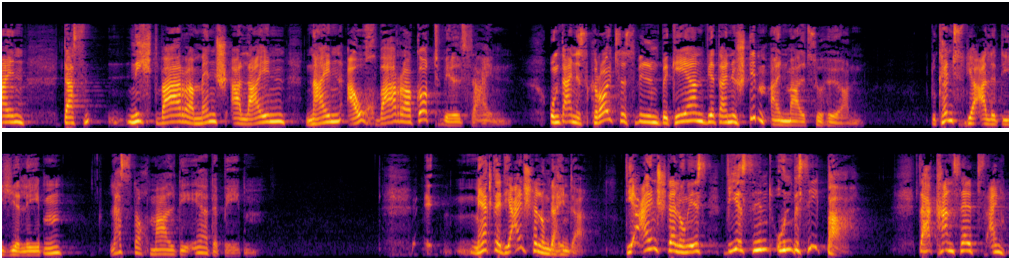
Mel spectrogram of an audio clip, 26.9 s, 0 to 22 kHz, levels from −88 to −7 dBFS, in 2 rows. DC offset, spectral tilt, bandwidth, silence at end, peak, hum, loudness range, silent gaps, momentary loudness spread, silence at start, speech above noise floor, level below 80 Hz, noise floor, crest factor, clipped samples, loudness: under 0.1%; -3.5 dB/octave; 11 kHz; 0.05 s; -2 dBFS; none; 10 LU; none; 15 LU; 0 s; 49 dB; -64 dBFS; -69 dBFS; 20 dB; under 0.1%; -19 LUFS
